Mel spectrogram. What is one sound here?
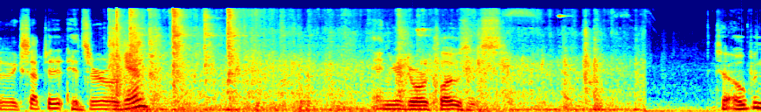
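A garage door opener motor hums as a door rolls open.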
